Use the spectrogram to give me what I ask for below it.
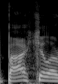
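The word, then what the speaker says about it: Bakula: But yes, can Dracula, all because Bacula rhymes with Dracula.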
